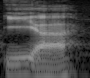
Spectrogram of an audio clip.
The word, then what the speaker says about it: Ea: So the first one is Sumerian, and we're going to talk about the god Ea. Eve is the first syllable, and after the period is the second syllable.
